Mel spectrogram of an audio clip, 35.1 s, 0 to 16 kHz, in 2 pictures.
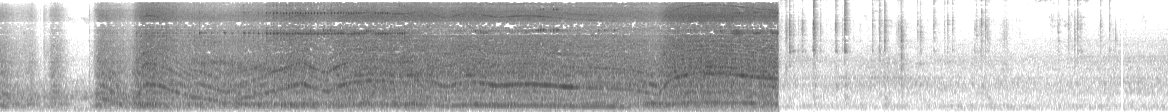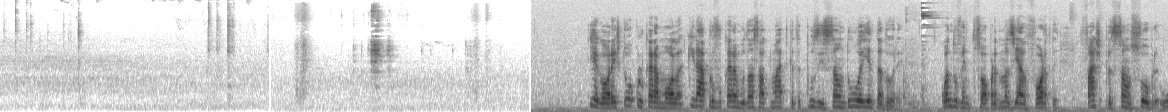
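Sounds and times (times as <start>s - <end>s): electric drill boring into metal: 1.4s - 11.7s
metal parts and tools clicking: 11.7s - 15.0s, 15.7s - 16.8s, 17.6s - 19.0s, 20.1s - 21.3s, 22.8s - 24.6s, 31.1s - 31.8s.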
